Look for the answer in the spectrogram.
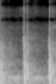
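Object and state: Hollow, delaminated cement render.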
